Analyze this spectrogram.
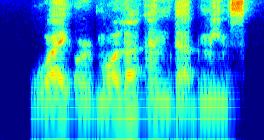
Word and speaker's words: guay: as you can see, it's spelled or it sounds just as it's written, guay. It's not guay or guy or it's guay. As you can see, you say all the vowels, guay.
